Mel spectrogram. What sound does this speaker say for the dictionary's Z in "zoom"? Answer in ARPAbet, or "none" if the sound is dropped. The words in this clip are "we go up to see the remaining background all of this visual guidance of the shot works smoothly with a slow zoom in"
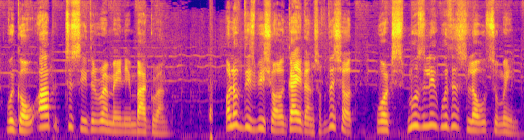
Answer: S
